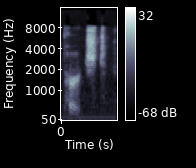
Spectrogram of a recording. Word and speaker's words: perched: gray hard hat perched okay so we're gonna use an a t ending here on perched okay yeah gray hard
